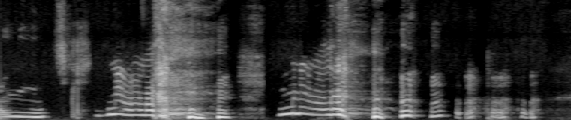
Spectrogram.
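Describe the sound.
A person's voice imitates a pet cat's early-morning meowing with a few drawn-out, wavering meows, mixed with giggling and quick chatter.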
